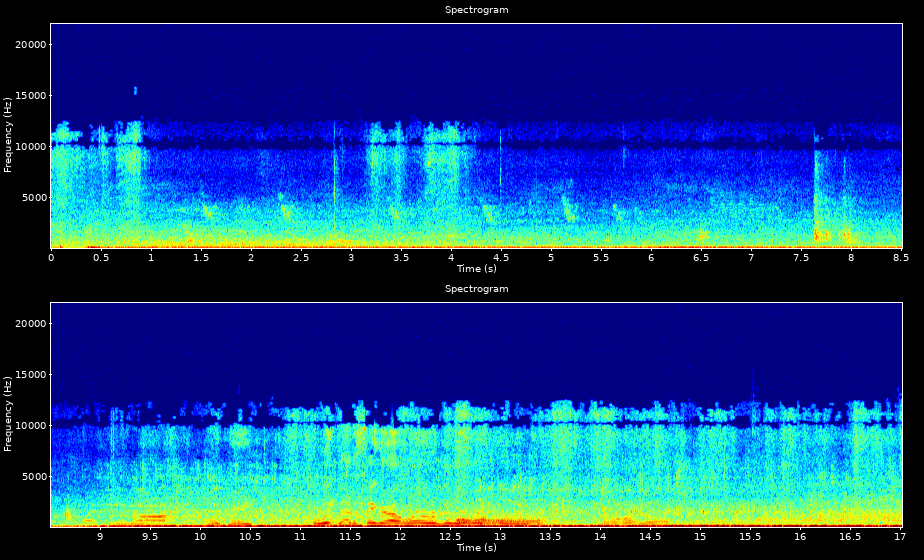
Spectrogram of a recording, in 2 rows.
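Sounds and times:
people talking nearby: 0.8 - 7.0, 7.8 - 16.6
steady low rumble: 8.3 - 17.0.

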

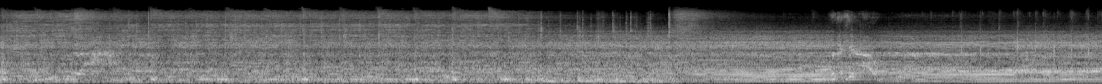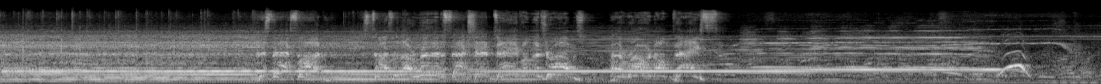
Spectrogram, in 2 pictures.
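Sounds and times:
metal band playing live: 0.0 - 21.3
distorted guitar chord ringing: 0.0 - 21.4
crowd shouting: 0.0 - 22.0.

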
